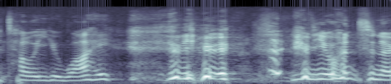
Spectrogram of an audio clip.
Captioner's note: laugh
